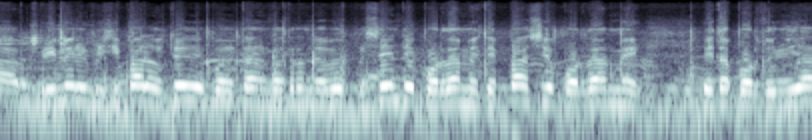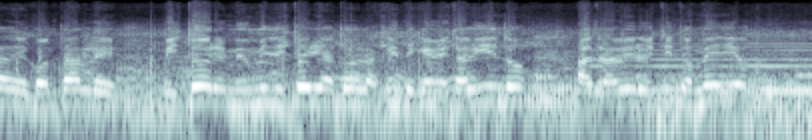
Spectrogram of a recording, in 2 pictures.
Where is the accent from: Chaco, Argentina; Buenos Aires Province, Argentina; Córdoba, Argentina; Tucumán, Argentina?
Buenos Aires Province, Argentina; Saladillo; por este recibimiento acá en mi ciudad natal, a la ciudad que tanto amo, mi Saladillo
